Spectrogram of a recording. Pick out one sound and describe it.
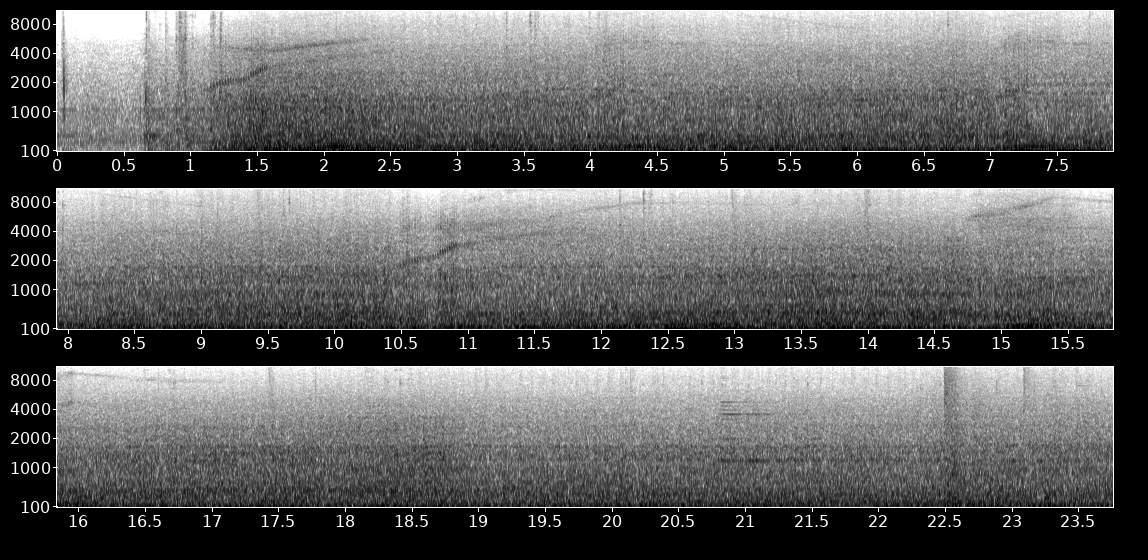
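Tyres crunch over snow and rocks.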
